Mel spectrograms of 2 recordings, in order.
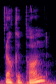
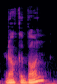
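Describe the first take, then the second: First: The word ends with a 'pon' syllable. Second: The word ends with a 'bon' syllable. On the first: The speaker calls it right. "We've got pon after six" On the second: The speaker calls it wrong. "This is incorrect"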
